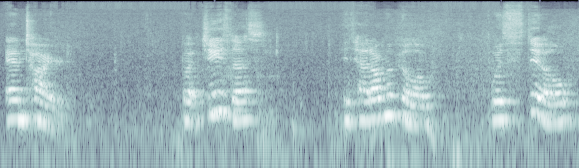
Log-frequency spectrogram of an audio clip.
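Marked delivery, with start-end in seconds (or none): none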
